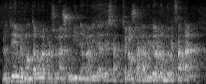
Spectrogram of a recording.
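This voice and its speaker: Animated lecturing doctor in an echoey hall. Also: male voice, medium pitch, rapid-fire, distant mic, slight background noise. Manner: animated, humorous, acts out quotes. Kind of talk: lively public lecture. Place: hospital auditorium.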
